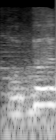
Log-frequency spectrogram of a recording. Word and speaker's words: উদ্যোগ: পরবর্তীতে খেয়াল করো উর্ধ উদ্যোগের উচ্চারণ রীতিতে উচ্চারণ আসে উদযোগ ভিউয়ার্স এটি লক্ষ্য করো উদ যোগ উদ উদ থেমে গেছি তাই হসন্ত যোগ যোগ থেমে গেছি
